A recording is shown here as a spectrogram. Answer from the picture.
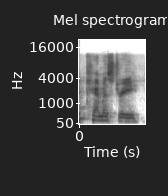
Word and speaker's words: chemistry: a logical reason here because there are only two syllables chem wait chemistry no there are three so it should be chem mystery but it's not so there's no logic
